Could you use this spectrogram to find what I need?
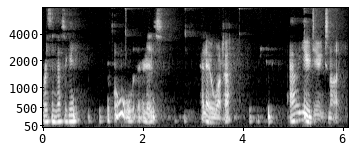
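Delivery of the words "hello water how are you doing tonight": bad, poor put-on British accent. Greeting the water he found while exploring, poor british accent. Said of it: "why are you talking in a British accent".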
